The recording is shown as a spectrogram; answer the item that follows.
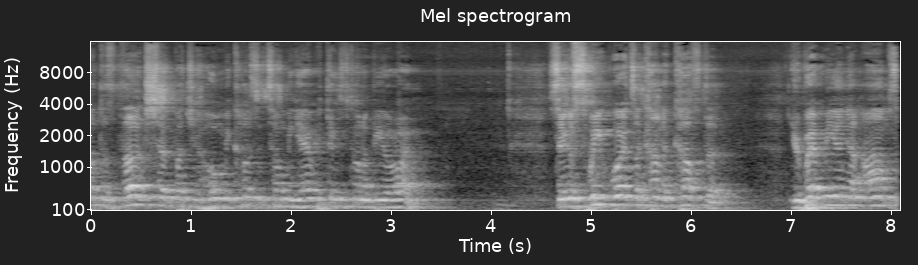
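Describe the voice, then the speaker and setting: A man's voice: sits high, warm tone. A young man performing spoken word poetry at an open mic, rhythmic and impassioned, filmed by a distant camera in a classroom. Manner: rhythmic, impassioned delivery with rising intensity. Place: classroom with a small audience. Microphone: stand mic, filmed by a far camera. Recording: echoey room, distant camera.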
